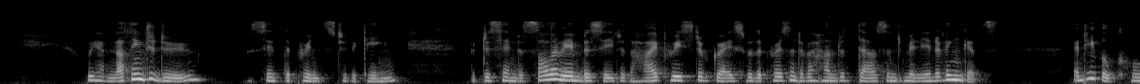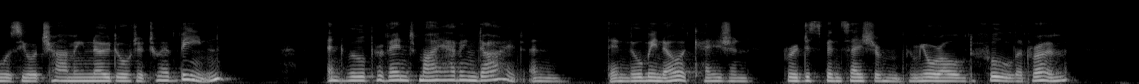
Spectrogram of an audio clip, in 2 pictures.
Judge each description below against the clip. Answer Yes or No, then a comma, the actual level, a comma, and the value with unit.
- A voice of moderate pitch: Yes, medium, 165 Hz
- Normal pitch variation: Yes, average, 3.1 semitones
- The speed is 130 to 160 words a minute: No, average, 175 wpm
